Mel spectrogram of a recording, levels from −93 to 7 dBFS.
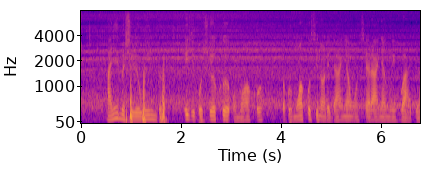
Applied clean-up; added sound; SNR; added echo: none; Water tap, faucet; 10 dB; none.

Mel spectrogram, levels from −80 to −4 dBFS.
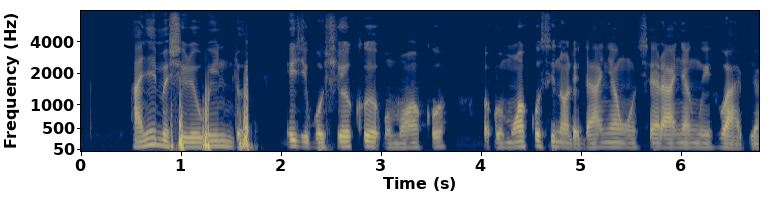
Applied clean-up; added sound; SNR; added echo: none; none; none; none.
